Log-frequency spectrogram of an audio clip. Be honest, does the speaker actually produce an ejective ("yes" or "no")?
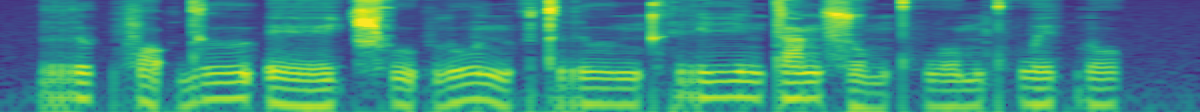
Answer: no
